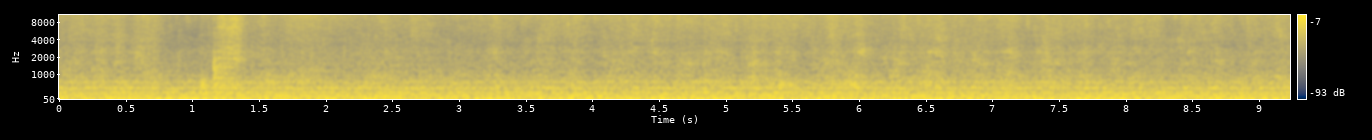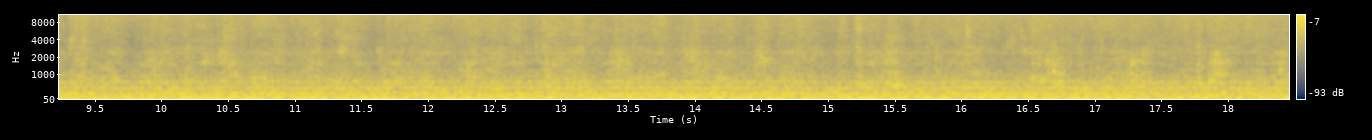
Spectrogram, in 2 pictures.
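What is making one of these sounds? A wooden spoon scrapes and stirs in a frying pan.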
